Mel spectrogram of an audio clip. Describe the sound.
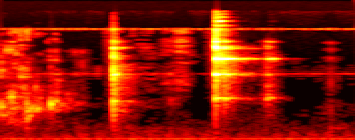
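A drink served into a glass in a radio drama: soft liquid sounds at first, then two clear glass clinks, the second louder and brighter with a short ringing tail.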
